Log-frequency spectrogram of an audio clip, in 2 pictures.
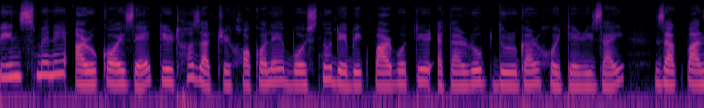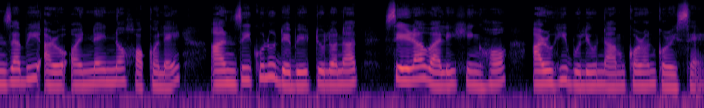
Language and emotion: Assamese, neutral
